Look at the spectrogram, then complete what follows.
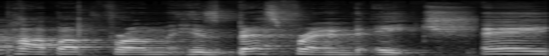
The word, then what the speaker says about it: Aech: from his best friend h a e c h but pronounced like the letter H we find out that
